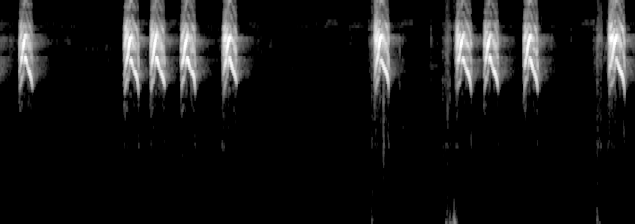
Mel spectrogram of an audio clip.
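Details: Plain-throated sunbird sounds meant to lure wild birds: a single high chip, a run of four, then more sharp arched notes, with occasional low thumps.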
